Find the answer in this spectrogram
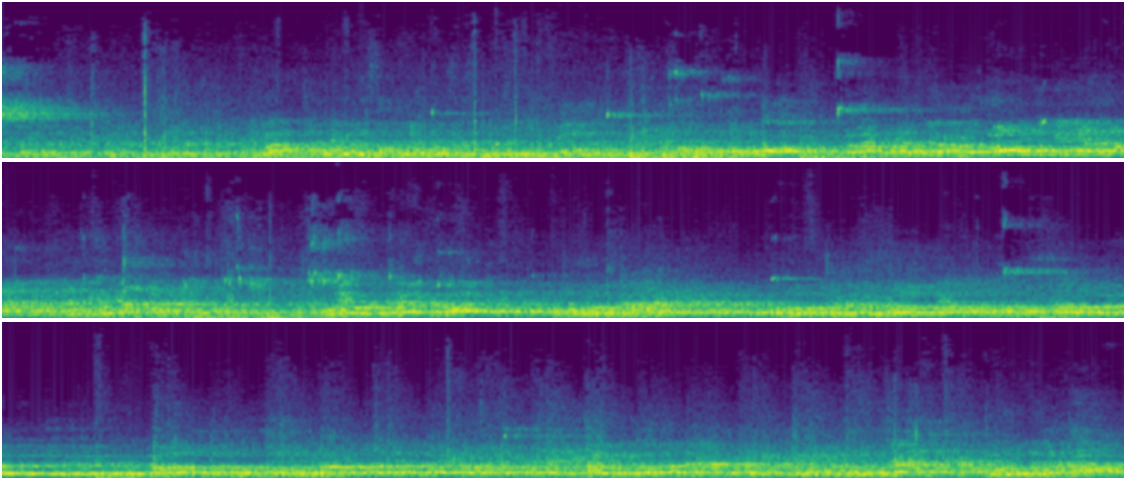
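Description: Futsal ball being kicked and bouncing on a wooden sports-hall floor, repeated sharp thuds echoing in the hall, under nearly continuous voices.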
